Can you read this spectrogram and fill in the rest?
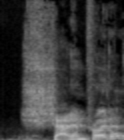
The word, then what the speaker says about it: Schadenfreude: I'm not going to say this right, but it's that Schadenfreude? – There you go, right there.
